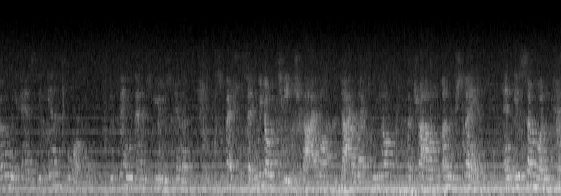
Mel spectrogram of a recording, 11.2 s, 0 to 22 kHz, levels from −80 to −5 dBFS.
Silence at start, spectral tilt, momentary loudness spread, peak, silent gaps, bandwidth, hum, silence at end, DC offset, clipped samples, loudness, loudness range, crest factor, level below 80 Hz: 0 s; -7.5 dB/octave; 9 LU; -12 dBFS; none; 15 kHz; none; 0 s; under 0.1%; under 0.1%; -28 LUFS; 6 LU; 16 dB; -44 dBFS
